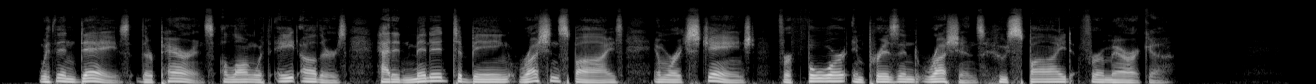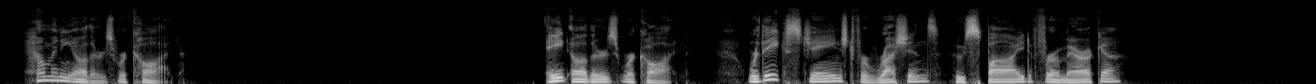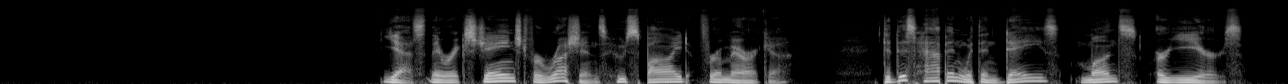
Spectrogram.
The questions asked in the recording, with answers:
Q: How many others were caught?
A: Eight others were caught.

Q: Did this happen within days, months, or years?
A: This happened within days.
